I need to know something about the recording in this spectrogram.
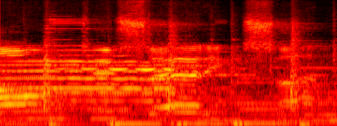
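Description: Country record playing an instrumental fill between sung lines: plucked guitar over steady bass notes, with a lead line whose notes slide up and down in pitch.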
